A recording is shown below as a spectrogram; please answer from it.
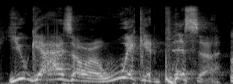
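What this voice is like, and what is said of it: Thick exaggerated Boston accent. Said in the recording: “there's a Bostonian saying... he like laid on the accent really thick”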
